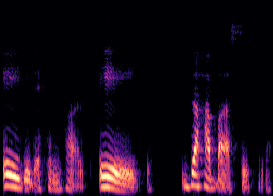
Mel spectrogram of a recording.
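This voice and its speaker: A woman's voice: low-pitched, animated, moderate pace, gravelly, slightly rough. A woman teaching Arabic grammar, explaining step by step and often asking her students whether they follow. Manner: checks understanding with frequent rhetorical questions. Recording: dull lo-fi audio.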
